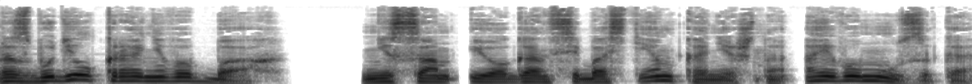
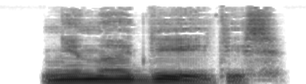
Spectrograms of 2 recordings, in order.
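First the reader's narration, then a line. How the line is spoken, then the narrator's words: Gloomy. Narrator (Russian): мрачно сказал Крайнев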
